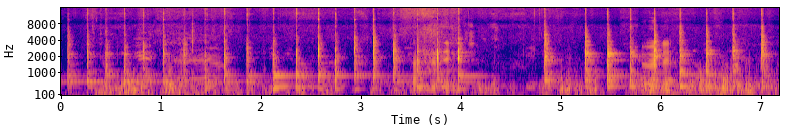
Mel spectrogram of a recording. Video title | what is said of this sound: 4000 YILDIR SÖNMEYEN ATEŞ - AZERBAYCAN BAKÜ Gezilecek Yerler PART-2 | 石を叩くと大きな音がします。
